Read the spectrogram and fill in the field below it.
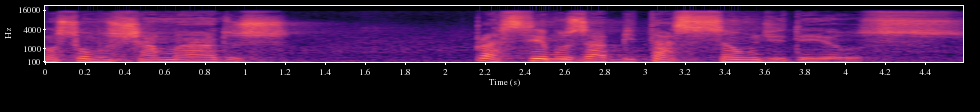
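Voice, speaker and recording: Room echo is audible as a man speaks at a very slow pace. His pitch is fairly high and his intonation monotone and flat. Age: 60s. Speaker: pastor. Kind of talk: sermon.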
